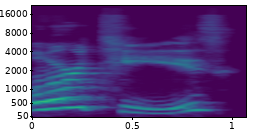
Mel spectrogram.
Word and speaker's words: Ortiz: So I eat the letter R. So it's Ortiz, but when I say it in Spanish, it sounds like all T's.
